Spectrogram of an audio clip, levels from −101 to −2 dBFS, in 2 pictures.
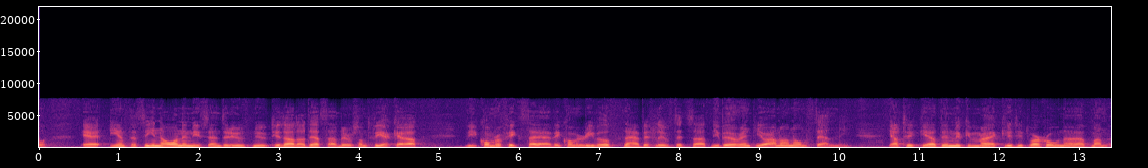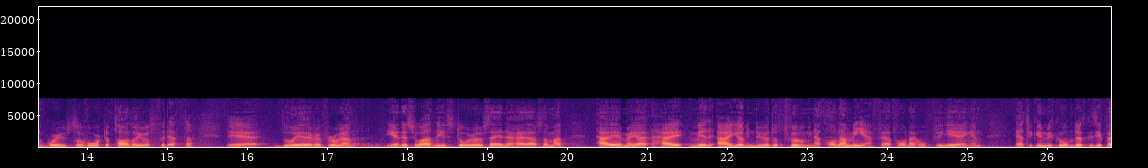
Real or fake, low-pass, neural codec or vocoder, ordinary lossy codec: fake; none; codec, 16 kHz, 0.5 kbps, X-Codec, HuBERT features, trained on LibriSpeech; none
